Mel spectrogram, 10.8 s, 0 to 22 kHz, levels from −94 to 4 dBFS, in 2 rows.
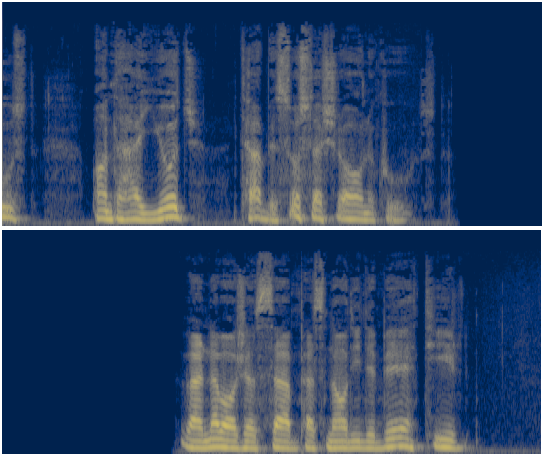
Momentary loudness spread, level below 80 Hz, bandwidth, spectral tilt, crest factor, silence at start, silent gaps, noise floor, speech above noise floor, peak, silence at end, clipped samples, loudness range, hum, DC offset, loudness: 13 LU; -58 dBFS; 14.5 kHz; -6 dB/octave; 18 dB; 0 s; 4.58-7.09 s; -60 dBFS; 36 dB; -6 dBFS; 0.75 s; under 0.1%; 10 LU; none; under 0.1%; -24 LUFS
